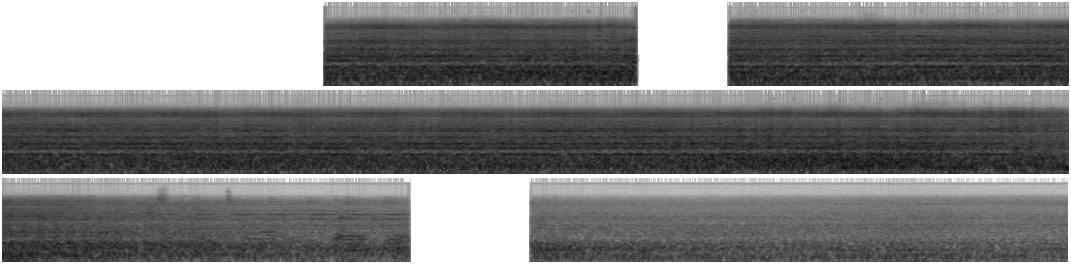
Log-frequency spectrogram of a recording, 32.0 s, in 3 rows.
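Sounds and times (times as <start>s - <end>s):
freight train wheels rumbling on rail: 3.2s - 6.4s, 7.3s - 25.4s.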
